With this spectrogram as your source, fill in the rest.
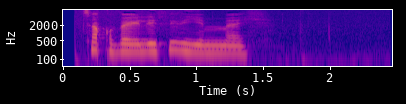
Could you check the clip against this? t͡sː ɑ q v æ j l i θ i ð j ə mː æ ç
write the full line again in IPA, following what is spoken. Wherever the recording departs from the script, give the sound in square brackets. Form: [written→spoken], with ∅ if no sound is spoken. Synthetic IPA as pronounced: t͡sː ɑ q v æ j l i θ i ð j ə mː æ ç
